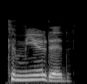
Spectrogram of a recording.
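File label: "commuted", British English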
